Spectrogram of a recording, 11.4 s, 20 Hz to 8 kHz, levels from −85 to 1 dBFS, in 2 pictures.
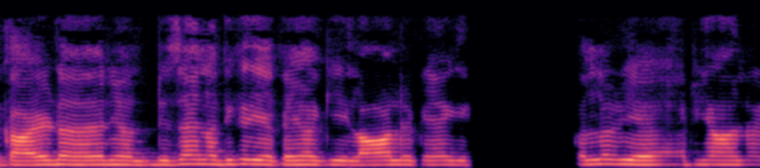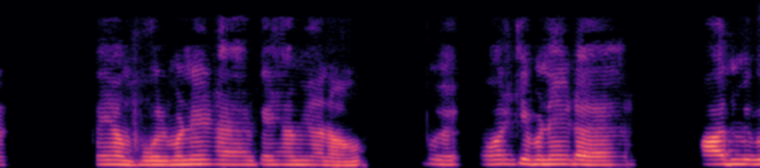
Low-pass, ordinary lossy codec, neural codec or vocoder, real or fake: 7.2 kHz; MP3, 48 kbps; codec, 24 kHz, 3.1 kbps, DualCodec; fake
